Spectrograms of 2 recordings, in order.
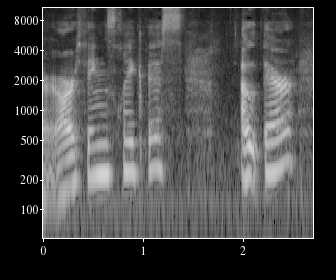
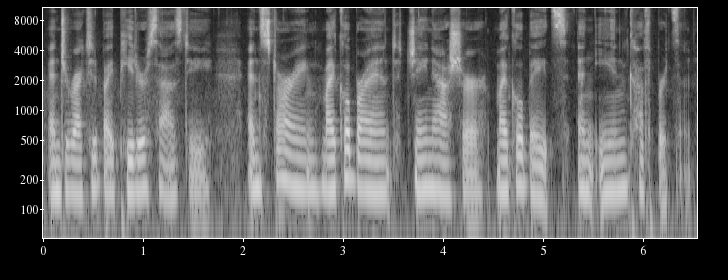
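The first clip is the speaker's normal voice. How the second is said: louder trailer voice over music; announcer read; 7 dB louder than usual. Acted. Reads synopsis over music.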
